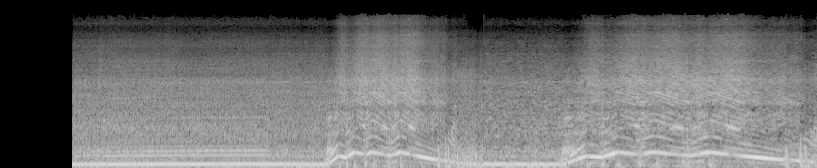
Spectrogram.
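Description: After about a second of silence, a motorcycle engine runs at a low steady idle, then is revved up hard twice, each time holding high with small wobbles before the revs fall away.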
